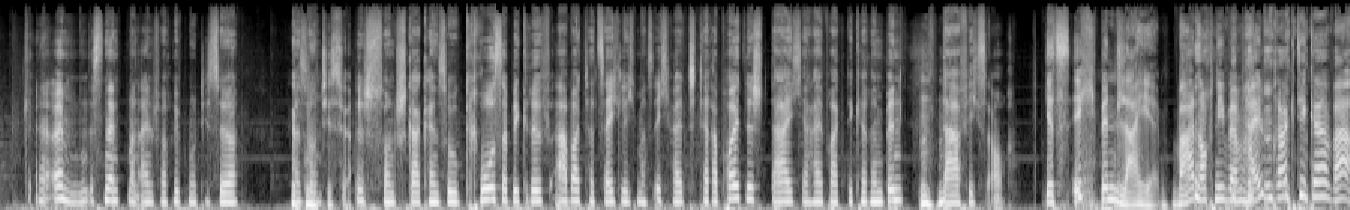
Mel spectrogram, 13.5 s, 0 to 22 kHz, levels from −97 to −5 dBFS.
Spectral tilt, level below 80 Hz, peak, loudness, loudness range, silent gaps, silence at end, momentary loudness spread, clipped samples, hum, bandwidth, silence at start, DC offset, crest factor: -4.5 dB/octave; -30 dBFS; -4 dBFS; -17 LUFS; 2 LU; none; 0 s; 7 LU; under 0.1%; none; 19 kHz; 0.2 s; under 0.1%; 12 dB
